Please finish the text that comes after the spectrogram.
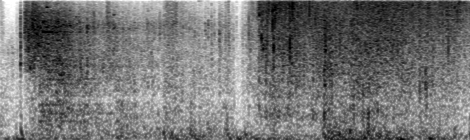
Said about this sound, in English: Let's flush him out. Grenade!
